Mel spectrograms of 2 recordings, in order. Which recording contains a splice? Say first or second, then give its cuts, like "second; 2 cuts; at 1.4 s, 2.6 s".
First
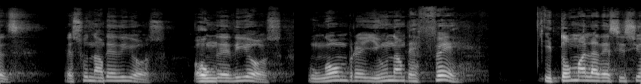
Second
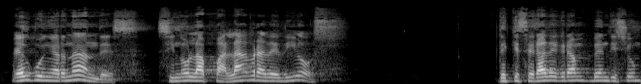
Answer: first; 5 cuts; at 1.0 s, 2.2 s, 2.9 s, 4.0 s, 4.9 s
